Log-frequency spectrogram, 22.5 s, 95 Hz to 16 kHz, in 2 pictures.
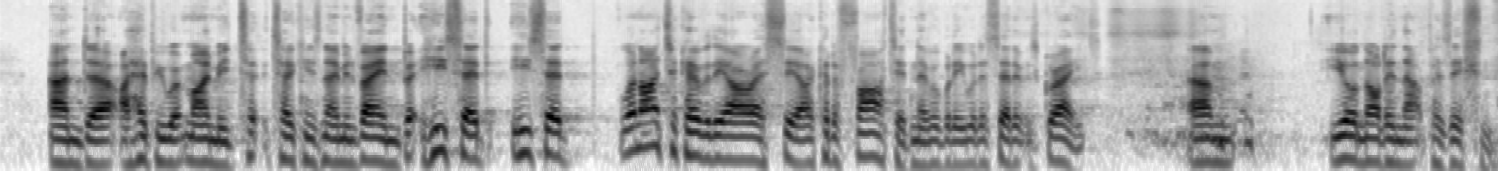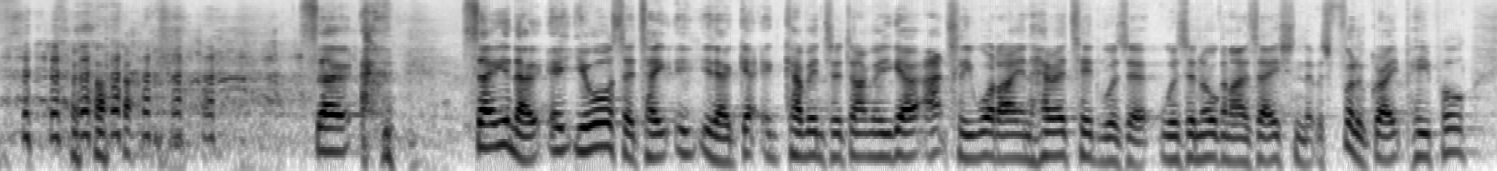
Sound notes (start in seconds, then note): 11.2 laughter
